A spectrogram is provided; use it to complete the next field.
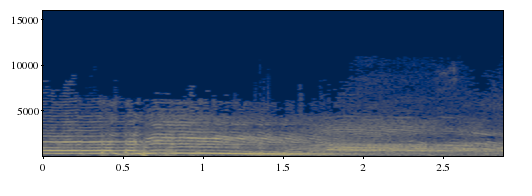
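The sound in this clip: A crowd at a religious celebration shouts the Takbir slogan in loud unison, many voices joined in one sustained cry whose pitch sinks toward the end.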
